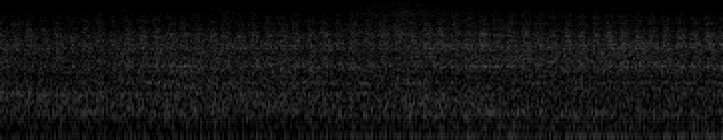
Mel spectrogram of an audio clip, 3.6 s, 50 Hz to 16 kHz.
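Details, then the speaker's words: Written-off 2017 Honda MSX 125 (Grom) from auction, first start after a fresh battery, with a flat tyre; small single ticks over at a steady, even idle with light exhaust burble, not burning oil. Normal idle. "it's idling pretty [Music] nicely perfect it's not burning oil either"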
